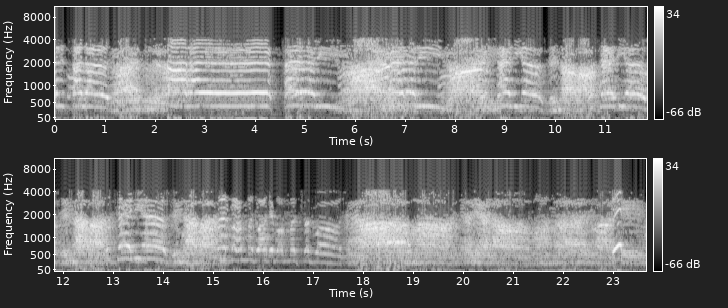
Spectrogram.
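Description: A large crowd chants "Allahu Akbar" in unison in response to a Nara-e-Takbeer call. The chorus comes in repeated loud, full-throated bursts with brief gaps between them.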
